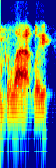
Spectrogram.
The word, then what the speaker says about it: Gellatly: about mentoring yeah well first off excellent job pronouncing the last name and as you said Joe gladly I've worked in health care and health IT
